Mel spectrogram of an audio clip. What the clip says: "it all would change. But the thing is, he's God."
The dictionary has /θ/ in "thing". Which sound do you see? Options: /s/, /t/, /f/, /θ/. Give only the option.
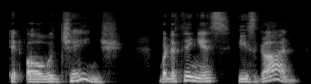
/θ/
